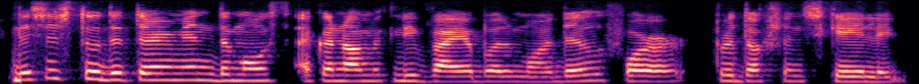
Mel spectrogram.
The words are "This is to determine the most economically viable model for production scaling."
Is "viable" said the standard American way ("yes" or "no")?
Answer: yes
